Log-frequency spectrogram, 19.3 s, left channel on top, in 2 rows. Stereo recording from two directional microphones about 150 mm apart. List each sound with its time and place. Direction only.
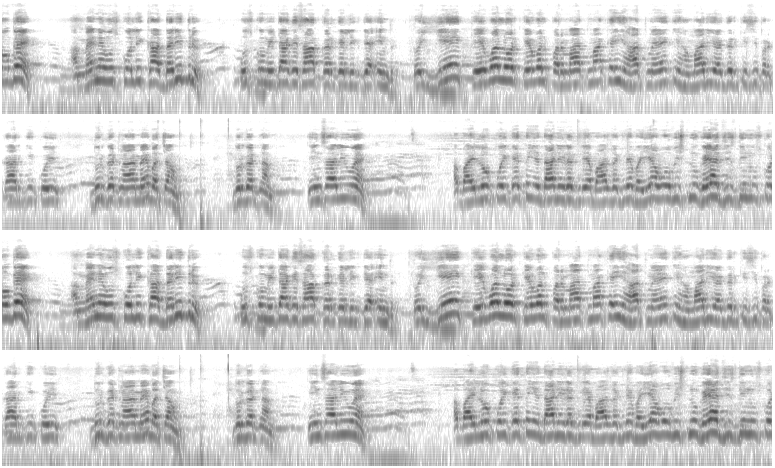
0.0 s a man's voice: 25° right (ahead or behind)
15.4 s a man's voice: 25° right (ahead or behind)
